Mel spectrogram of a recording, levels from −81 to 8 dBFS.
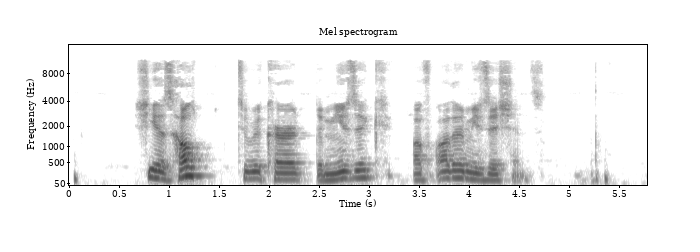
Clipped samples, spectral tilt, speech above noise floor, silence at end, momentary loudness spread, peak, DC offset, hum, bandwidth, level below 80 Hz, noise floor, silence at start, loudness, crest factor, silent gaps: under 0.1%; -5 dB/octave; 49 dB; 0.4 s; 16 LU; -4 dBFS; under 0.1%; none; 11.5 kHz; -64 dBFS; -74 dBFS; 0.05 s; -26 LUFS; 24 dB; none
